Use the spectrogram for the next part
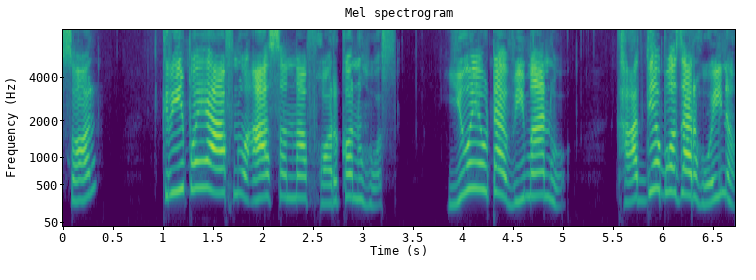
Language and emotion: Nepali, angry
